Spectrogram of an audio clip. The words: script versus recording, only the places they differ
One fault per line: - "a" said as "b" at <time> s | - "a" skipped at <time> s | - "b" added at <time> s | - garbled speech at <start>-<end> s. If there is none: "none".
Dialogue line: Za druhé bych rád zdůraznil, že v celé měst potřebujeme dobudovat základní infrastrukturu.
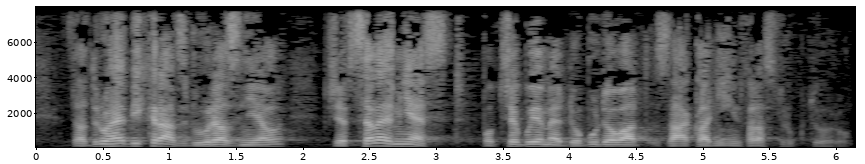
none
